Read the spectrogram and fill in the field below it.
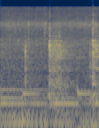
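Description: Onions being stirred in a hot pan of oil with already-popped mustard seeds and chilies for a home-cooked mulakushyam curry with dal and snake gourd: a brief, close burst of sizzling frying with a few scraping stirs.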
